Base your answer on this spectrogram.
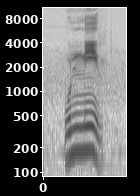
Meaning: drinking water (water that is suitable or intended for ingestion by humans: potable water)
- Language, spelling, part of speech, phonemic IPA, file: Tamil, உண்ணீர், noun, /ʊɳːiːɾ/, Ta-உண்ணீர்.ogg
